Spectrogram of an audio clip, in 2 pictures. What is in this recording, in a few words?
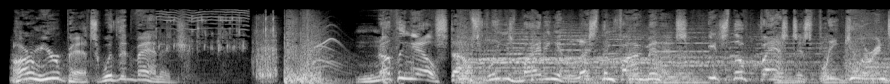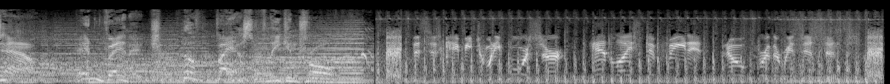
character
